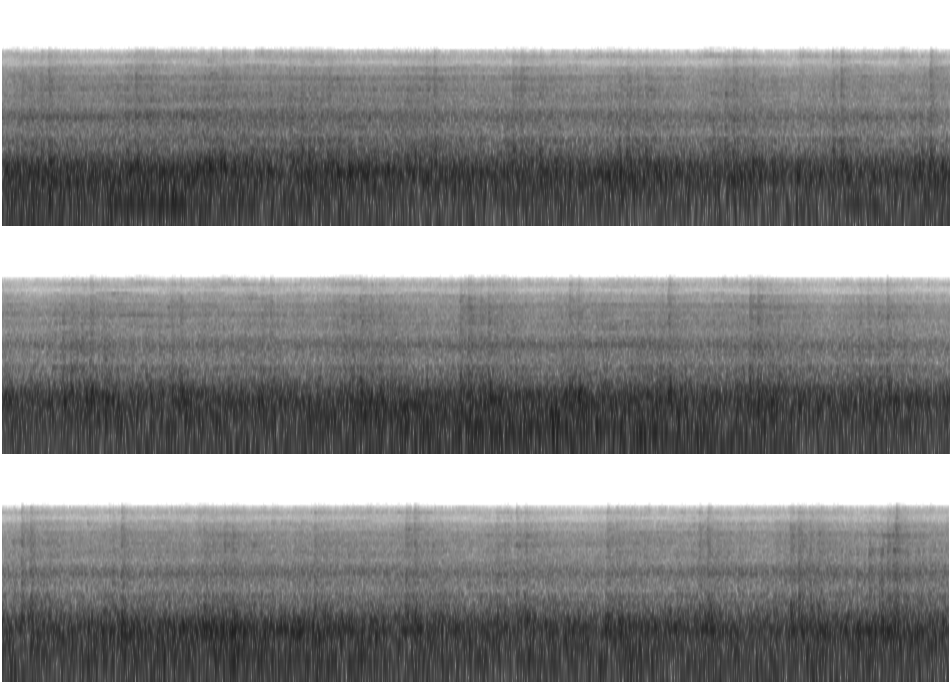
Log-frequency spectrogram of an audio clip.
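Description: Double-stack intermodal freight train's well cars rolling past at speed: a steady, unbroken rumble with faint, irregular wheel clicks.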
